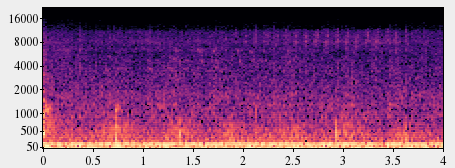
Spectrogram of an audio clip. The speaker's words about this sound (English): I can't get on that plane. I can hardly fly commercial, let alone just a tiny little propeller thing like that.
